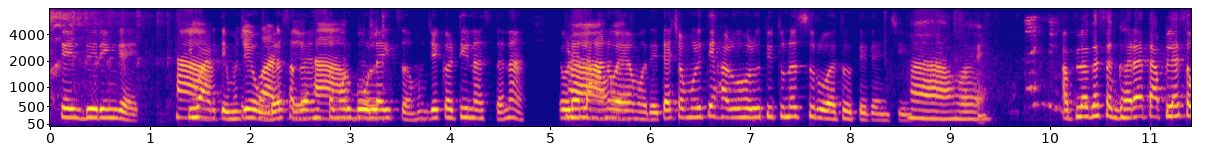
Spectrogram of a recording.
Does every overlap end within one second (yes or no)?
no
